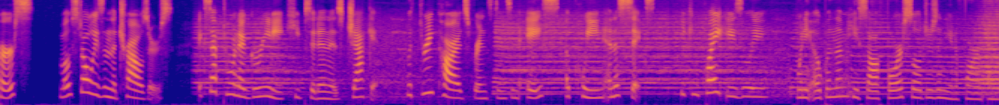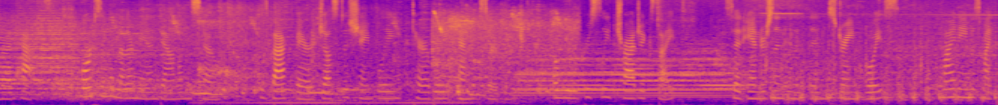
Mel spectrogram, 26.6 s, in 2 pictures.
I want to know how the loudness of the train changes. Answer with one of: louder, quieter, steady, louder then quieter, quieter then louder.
louder.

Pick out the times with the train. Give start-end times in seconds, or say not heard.
2.5-26.5.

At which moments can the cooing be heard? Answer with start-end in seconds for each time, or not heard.
14.1-21.1.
